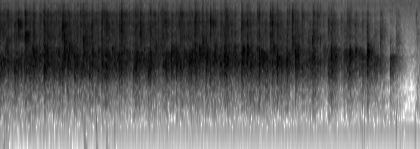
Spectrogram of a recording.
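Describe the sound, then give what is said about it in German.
A church audience applauds steadily, dense clapping at a constant level for several seconds before tapering off near the end. No one speaks over it. “Gebt ihnen doch mal einen riesen Applaus.”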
